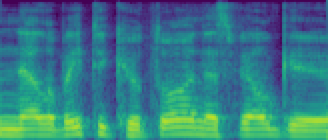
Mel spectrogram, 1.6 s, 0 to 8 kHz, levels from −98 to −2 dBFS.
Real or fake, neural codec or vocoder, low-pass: real; none; 7.2 kHz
